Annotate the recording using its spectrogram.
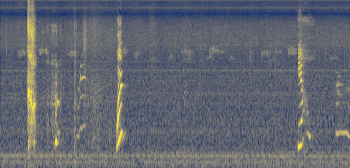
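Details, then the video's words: Kona, a pet cat sitting in a box, talking: three short rising meow-chirps spaced a couple of seconds apart, with a few soft clicks and a steady low hum in the background. "Kona Talking in a Box"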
